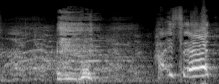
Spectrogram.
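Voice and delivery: high, loud call across the room; cheerful loud hello to a friend she recognizes. Real, not acted. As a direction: sing out his name as you spot him. Waving and calling out to Cedric.

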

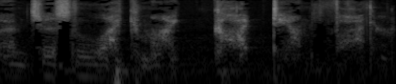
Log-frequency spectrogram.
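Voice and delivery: slow, broken whisper, half the voice gone; horrible whisper. Retold or imitated. Sponsee admits to his sponsor he resembles his father, slow whisper. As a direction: breathe it out slowly like a confession. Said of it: "he says in this horrible whisper".

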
